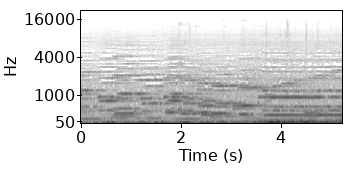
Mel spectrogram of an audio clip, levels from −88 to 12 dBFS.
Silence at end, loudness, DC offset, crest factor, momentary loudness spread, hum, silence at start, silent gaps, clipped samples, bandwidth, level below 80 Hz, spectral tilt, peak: 0 s; -28 LUFS; under 0.1%; 16 dB; 8 LU; none; 0 s; none; under 0.1%; 5 kHz; -26 dBFS; -7 dB/octave; -2 dBFS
